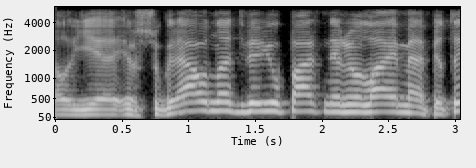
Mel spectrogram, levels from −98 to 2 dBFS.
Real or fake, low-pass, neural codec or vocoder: real; 5.4 kHz; none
